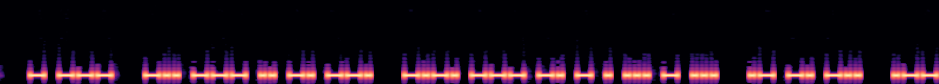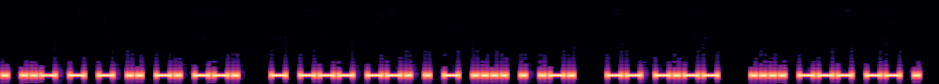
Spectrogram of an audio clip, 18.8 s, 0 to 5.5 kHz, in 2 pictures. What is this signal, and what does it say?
Morse code, heard as a keyed tone, about 25 wpm, 600 Hz. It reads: TO DOING CONTESTS AND PUTTING TOGETHER MY HOME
